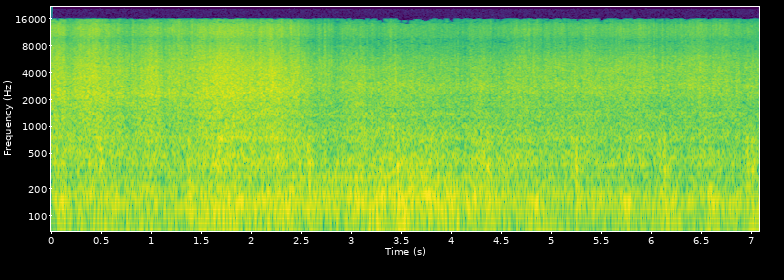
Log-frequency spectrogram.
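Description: Heavy rain pelting a car's windshield and roof, heard from inside the cabin, with a steady low road rumble underneath.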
